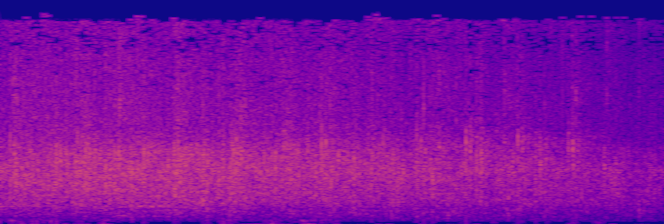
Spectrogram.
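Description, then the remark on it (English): An audience claps in praise of the Lord, a dense, steady wash of many hands applauding at once, loud and sustained with no talking, tapering slightly toward the end. “Give the Lord a wonderful clap of praise.”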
